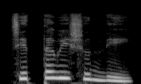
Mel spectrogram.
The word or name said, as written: ಚಿತ್ತವಿಶುದ್ಧಿ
